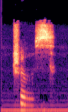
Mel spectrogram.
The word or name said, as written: truce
